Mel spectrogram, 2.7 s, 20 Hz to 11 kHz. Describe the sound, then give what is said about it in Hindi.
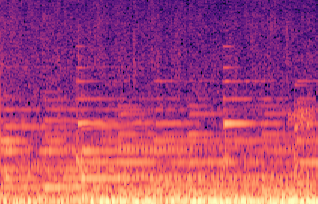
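Steady, dense rain falls continuously, a broad hissing wash with faint drips and patters layered over a low rumble, fairly loud, with no voices; the aggressive, heavy first rain in Mumbai after the summer. “मुंबई को 12 महीनों की बारिश का वरदान मिला है पर कड़कती ठंड नहीं मिलती यहां पहली बारिश आक्रामक और जोरों शोरों के साथ होती है महीनों बाद खिड़की के अस्तित्व का एहसास करना पड़े ऐसी गर्मियों पर बारिश टूट पड़ती है”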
